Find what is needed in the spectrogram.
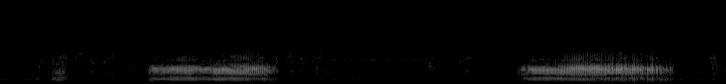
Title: lmfao,,talk about snoring!!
